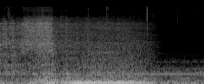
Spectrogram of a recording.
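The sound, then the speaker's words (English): A car engine revs up with a low, rising rumble as the vehicle pulls away, loud at first, then fading slightly over about two seconds. No talking. “I think my car's still out here! Come on, let's hop in the car! And we'll get out!”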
